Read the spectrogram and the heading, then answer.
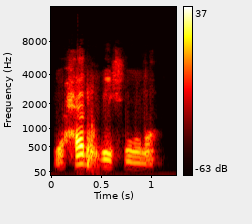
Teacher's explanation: كلمة يحرفونه أيضا ننتبه إلى ترقيق الراء، الراء هنا مرققة، ولا نقول إنها مشددة، يعني هي عبارة عن راءين، الأولى تفخم لأن قبلها فتحة، حرف ساكنة وقبلها فتحة فتفخم، لا خلاص أدغمت، الأولى أدغمت في الثانية، فصار عندنا راء واحدة مشددة وهي مكسورة فحكمها الترقيق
